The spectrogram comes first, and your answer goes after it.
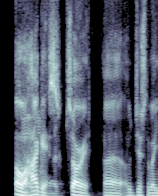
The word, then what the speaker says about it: Haggis: A Hogy? Oh, a haggus. Sorry. Uh, just the way you pronounced it.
